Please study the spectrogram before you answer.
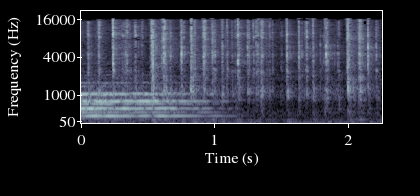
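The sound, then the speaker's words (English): Typing on a computer keyboard produces a quick, irregular run of soft, fairly faint key clicks, with a brief tonal sound that fades out in the first second. “Sorry again about the keyboard. I'm going to have to type a little bit here and there and try to get going on this draft here.”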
